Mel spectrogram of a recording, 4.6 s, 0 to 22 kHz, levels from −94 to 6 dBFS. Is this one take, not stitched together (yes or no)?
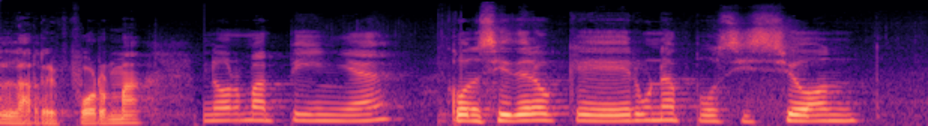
no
